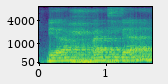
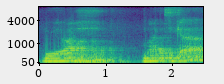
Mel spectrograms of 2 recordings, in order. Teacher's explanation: huruf ha yang dialirkan saja, jangan sampai mantul ya, dia harus mengalir dan juga sertai nafas. Birahmatika, roh itu harus tebal karena barisnya fathah.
